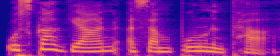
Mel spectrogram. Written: असंपूर्ण

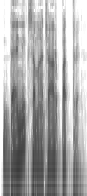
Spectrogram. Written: समाचार-पत्र

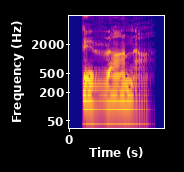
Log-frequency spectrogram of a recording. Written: टिर्राना

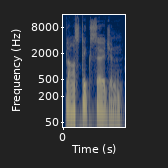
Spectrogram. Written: सर्जन

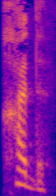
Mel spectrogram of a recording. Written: ख़द

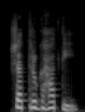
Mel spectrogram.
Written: शत्रु-घाती

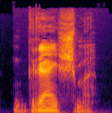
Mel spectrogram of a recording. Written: ग्रैष्म

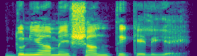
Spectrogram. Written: शांति

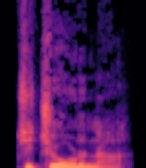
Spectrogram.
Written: चिचोड़ना

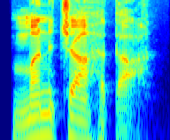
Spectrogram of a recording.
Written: मन-चाहता

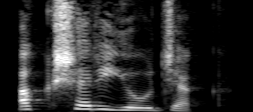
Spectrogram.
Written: अक्षर-योजक

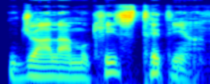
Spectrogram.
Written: ज्वालामुखी

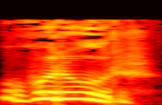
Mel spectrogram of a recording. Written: ग़ुरूर

